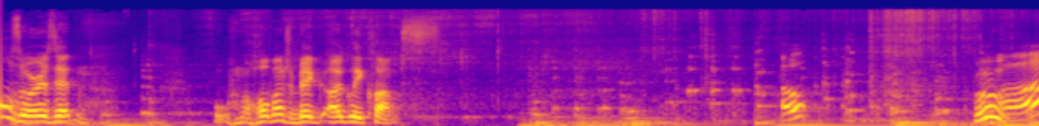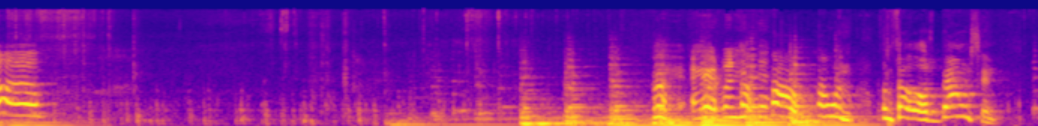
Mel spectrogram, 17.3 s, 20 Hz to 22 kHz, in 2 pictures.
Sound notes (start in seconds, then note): 4.1 nitrogen bubbling; 4.3 upbeat music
